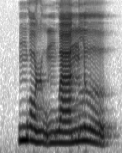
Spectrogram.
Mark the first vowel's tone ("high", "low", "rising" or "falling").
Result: falling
